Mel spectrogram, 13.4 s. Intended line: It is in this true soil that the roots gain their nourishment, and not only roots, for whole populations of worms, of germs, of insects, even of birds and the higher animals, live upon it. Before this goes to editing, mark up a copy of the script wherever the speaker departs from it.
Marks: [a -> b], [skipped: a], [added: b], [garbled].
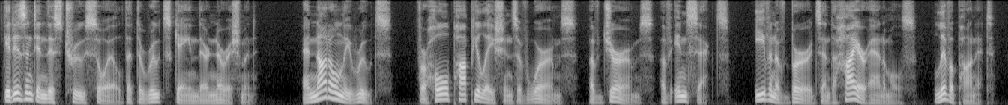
It [is -> isn't] in this true soil that the roots gain their nourishment, and not only roots, for whole populations of worms, of germs, of insects, even of birds and the higher animals, live upon it.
